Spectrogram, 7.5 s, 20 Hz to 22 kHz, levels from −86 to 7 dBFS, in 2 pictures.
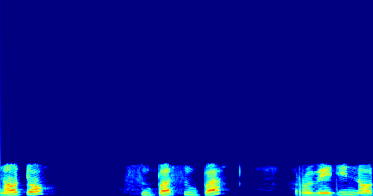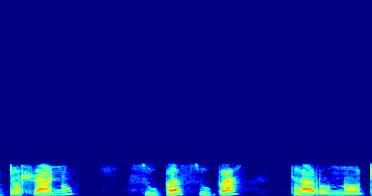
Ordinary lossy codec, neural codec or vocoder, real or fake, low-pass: AAC, 32 kbps; codec, 16 kHz, 8 kbps, FreqCodec, larger model; fake; 3.6 kHz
